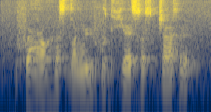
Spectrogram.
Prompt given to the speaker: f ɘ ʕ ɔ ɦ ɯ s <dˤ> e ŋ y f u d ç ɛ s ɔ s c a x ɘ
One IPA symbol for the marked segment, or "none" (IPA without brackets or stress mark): dˤ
